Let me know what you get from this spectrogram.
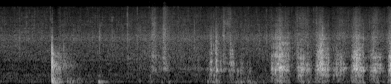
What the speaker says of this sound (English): I've got this sauteing up now.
